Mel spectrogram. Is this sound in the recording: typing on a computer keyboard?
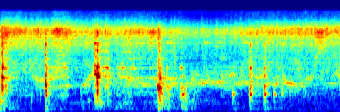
no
